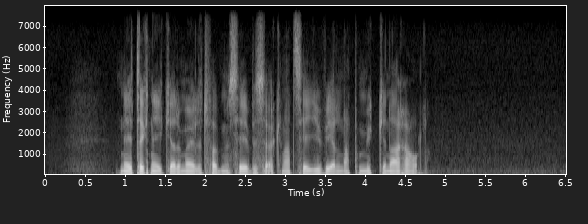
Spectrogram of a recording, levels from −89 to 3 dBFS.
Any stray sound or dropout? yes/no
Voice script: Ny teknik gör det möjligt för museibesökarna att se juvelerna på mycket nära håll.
no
